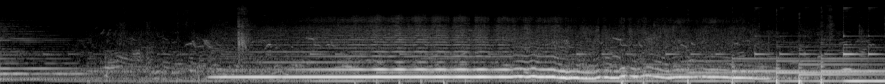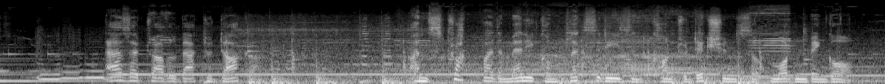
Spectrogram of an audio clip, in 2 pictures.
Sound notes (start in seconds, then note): 0.9 all chattering; 1.6 soft music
